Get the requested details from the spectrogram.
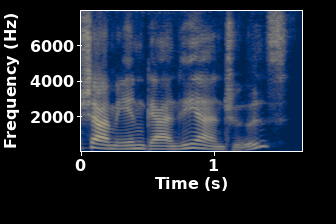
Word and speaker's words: Charmaine Gandhi-Andrews: Okay, so I'm Charmaine Gandhi-Andrews.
